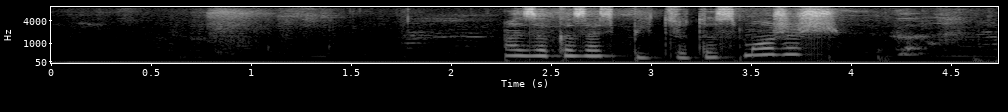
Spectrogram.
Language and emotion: Russian, neutral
